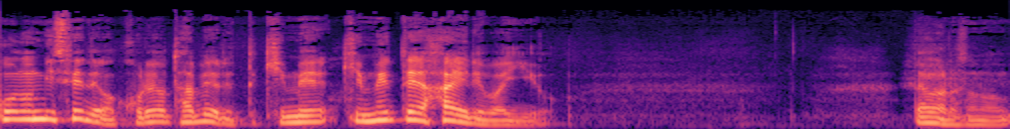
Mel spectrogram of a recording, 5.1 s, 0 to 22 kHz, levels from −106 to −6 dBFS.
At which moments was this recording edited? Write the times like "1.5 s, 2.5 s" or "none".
1.7 s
